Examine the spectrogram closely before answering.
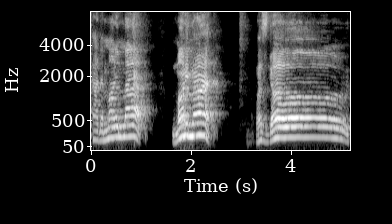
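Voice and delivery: loud, high shout of hype; hyped shout. Real, not acted. Thanking a generous donor in chat, loud excited shout. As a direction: call out the donor's name like a touchdown. Hyping a big donor on stream.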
